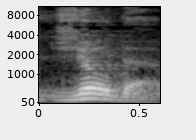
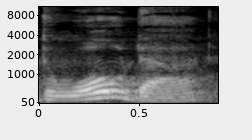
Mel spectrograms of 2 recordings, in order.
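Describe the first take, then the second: First: The middle letter is sounded as an oh vowel. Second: The middle letter is sounded as a W consonant. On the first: The speaker calls it right. "it's joda. It's pronounced joda. See that oh oh" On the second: The speaker calls it wrong. "this is not duoda"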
